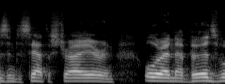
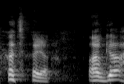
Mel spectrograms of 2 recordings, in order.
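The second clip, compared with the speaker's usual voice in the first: usual speaking voice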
